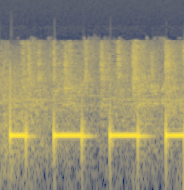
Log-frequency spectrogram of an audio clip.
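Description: Telephone busy tone on the broadcast phone line: three beeps at one steady pitch, on and off about every half-second. It is the sign that the caller's call has dropped.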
